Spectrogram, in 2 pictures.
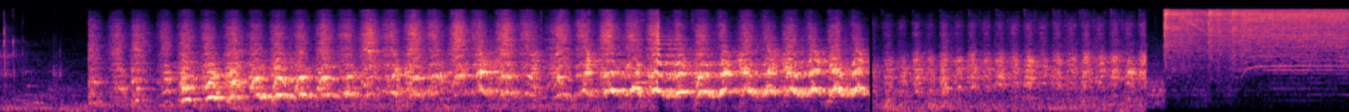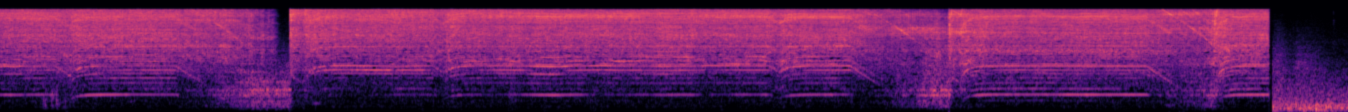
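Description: Electric jigsaw sawing through a wooden board: a rough, rapidly chattering cut, then a steady motor whine. In the second half the motor slows and picks up again twice.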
